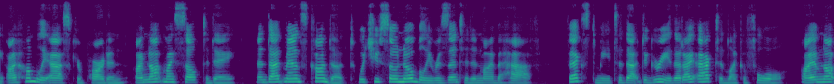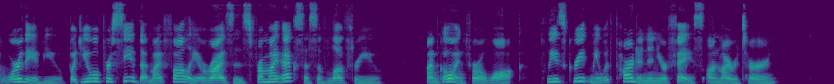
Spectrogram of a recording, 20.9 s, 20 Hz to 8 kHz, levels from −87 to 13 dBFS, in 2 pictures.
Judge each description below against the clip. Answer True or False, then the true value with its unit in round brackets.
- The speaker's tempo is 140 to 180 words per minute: False (200 wpm)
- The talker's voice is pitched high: True (215 Hz)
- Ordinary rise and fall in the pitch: False (6.0 semitones)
